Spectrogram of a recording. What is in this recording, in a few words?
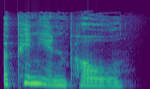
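"opinion poll", British English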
